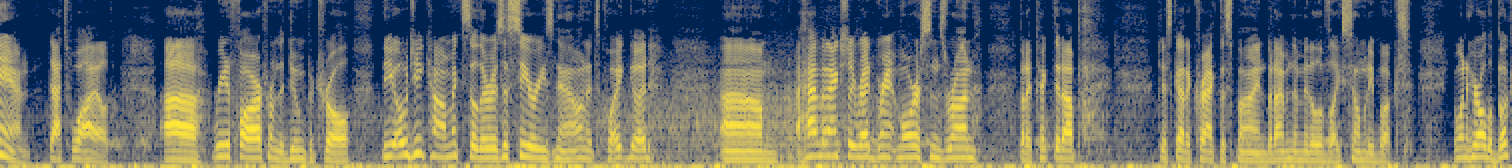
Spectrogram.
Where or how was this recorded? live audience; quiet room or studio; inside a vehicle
inside a vehicle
